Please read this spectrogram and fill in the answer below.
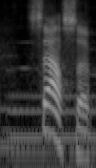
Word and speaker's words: salsa: Salsa, properly pronounced salsa. A little bit different from how I'm saying it.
